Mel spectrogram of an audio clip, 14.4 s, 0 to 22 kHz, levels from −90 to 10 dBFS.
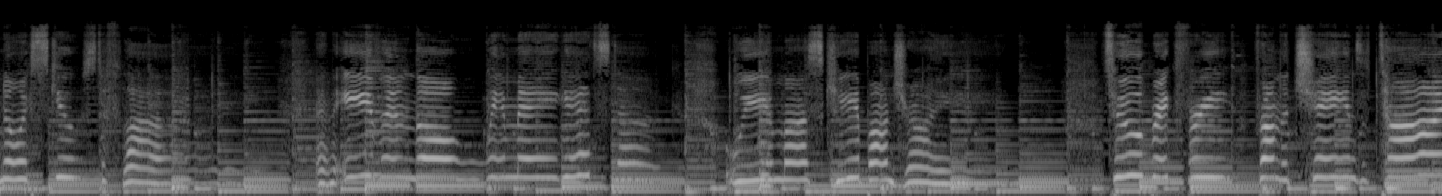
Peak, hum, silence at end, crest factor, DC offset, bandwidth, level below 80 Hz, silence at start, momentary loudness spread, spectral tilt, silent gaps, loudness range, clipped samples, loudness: -10 dBFS; none; 0 s; 18 dB; under 0.1%; 13.5 kHz; -56 dBFS; 0 s; 11 LU; -5 dB/octave; none; 3 LU; under 0.1%; -28 LUFS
